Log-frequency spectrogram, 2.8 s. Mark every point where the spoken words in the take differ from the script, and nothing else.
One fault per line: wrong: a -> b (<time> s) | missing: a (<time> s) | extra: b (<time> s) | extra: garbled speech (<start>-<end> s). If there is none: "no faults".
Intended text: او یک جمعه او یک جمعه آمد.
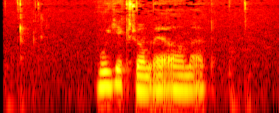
missing: او یک جمعه (1.7 s)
